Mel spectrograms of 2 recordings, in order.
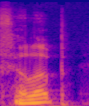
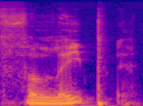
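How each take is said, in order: First: The name is said with English pronunciation. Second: The name is said with French pronunciation. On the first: This is the form his coworkers used. "Obviously, we called him Philip" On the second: This is the name's original form. "called Philippe"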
